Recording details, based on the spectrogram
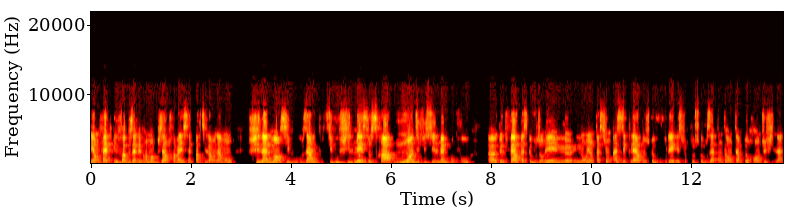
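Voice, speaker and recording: Fairly quick in pace, a woman speaks at a medium pitch with ordinary pitch variation. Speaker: content producer giving advice. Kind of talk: webinar presentation. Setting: online webinar. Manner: fast.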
